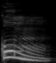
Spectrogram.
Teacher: Ketemu lagi mim sukun di situ. Mim sukun yang menghadapi huruf alif ya. Jadi bacanya idhar syafawi ya. Dibaca jelas mimnya.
